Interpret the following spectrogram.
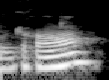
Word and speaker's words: grand: This is not grande, but grand. We do not pronounce the D. This is not petite, but petit. We do not pronounce that final T. This is not lent, this is lent. We do not pronounce the final T.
